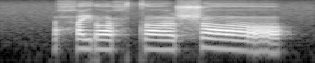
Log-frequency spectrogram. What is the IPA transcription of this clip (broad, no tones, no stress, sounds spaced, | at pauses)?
ħ i ɾ ɔ ħ t ɒː ʂ ɒː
